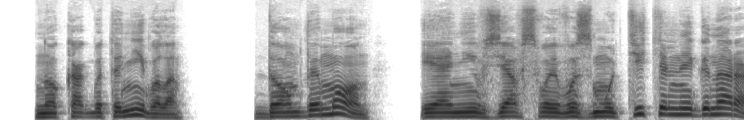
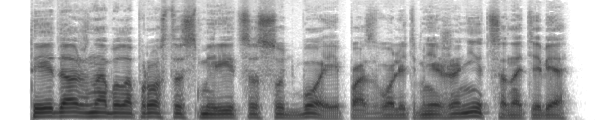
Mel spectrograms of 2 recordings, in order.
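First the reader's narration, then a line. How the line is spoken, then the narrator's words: Snorting smirk. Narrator (Russian): хмыкнул сэр Арет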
